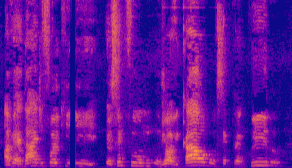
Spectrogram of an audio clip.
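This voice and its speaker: A man from Pará with a northern Brazilian accent telling his personal testimony as a pastor in a casual interview, haltingly, repeating words and adding tag questions. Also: high voice, a bit bright. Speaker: pastor, podcast guest.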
